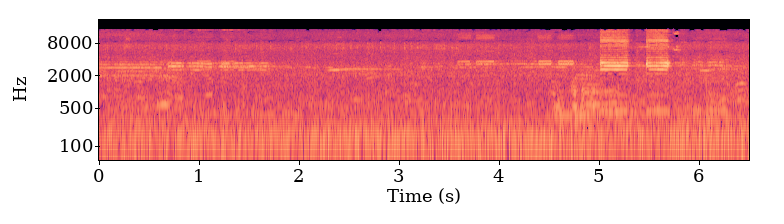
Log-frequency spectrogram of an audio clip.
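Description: Busy street traffic with a steady engine rumble, two short vehicle horn toots near the end, and voices in the background.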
